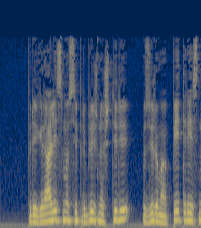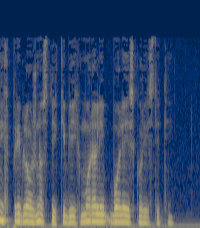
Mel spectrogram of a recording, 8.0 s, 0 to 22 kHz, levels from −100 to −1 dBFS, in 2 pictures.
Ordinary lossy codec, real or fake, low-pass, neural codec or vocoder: MP3, 48 kbps; real; 19.8 kHz; none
